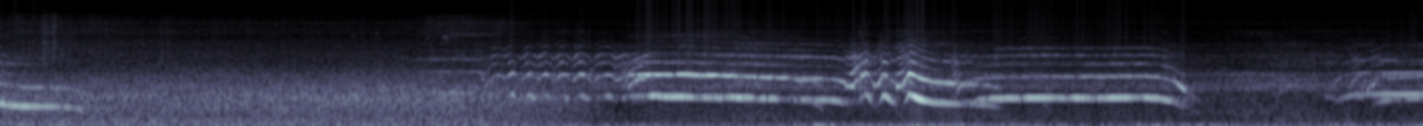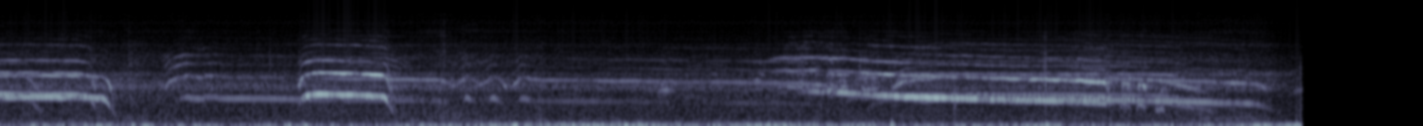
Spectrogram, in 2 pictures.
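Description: Steady rushing noise for the first few seconds, then a run of howls: held, pitched notes about a second long, many ending in a downward slide, with several howls overlapping and falling together near the end.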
